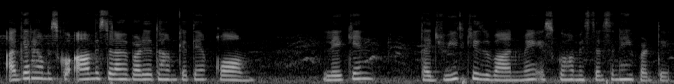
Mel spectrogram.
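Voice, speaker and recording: A woman with a fairly high, even-toned voice teaches tajweed in a Quran recitation lesson, with slight hiss or hum in the audio. She recites slowly with drawn-out sounds, then explains pronunciation plainly and patiently, step by step, often checking that the listener is following.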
